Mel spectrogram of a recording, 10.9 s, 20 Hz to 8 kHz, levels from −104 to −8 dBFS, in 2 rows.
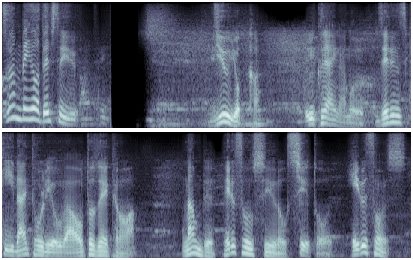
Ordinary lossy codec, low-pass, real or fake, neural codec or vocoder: none; none; fake; codec, 16 kHz, 0.5 kbps, X-Codec, HuBERT features, trained on balanced general audio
